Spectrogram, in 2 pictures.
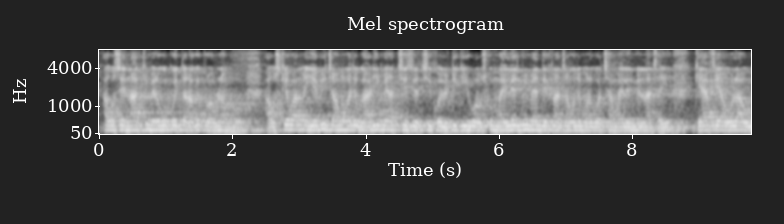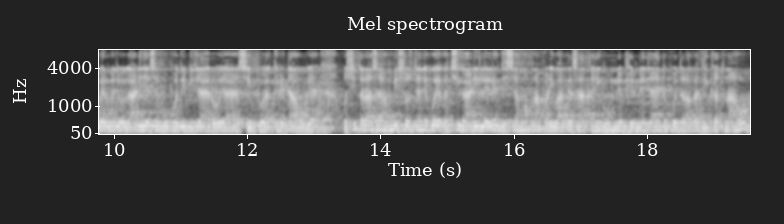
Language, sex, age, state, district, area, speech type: Hindi, male, 45-60, Bihar, Darbhanga, rural, spontaneous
